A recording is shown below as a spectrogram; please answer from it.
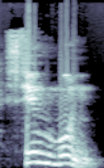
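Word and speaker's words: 신문: সঙ্গে যদি নিয়ম হয় তাহলে এই নিচের নিয়নটা মতে উচ্চারণ হবে তারানে দুটোই ম উচ্চারণ হবে সিমুন আর কোরিয় ভাষায় সিমুন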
